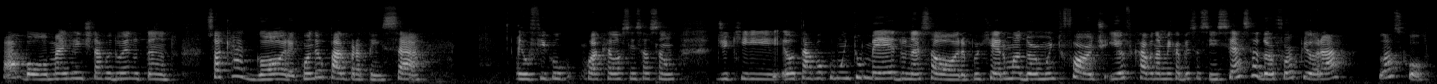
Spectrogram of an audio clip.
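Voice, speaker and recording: A young Brazilian woman with a Brazilian Portuguese accent, telling her own birth story in a chatty, expressive vlog. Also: high voice, fairly quick.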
